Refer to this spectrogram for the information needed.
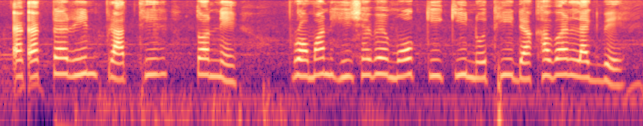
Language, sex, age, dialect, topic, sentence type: Bengali, female, 25-30, Rajbangshi, banking, statement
